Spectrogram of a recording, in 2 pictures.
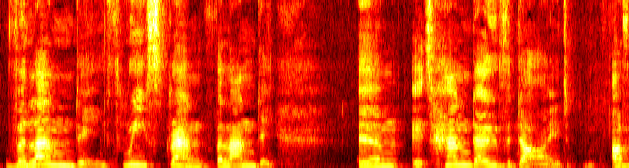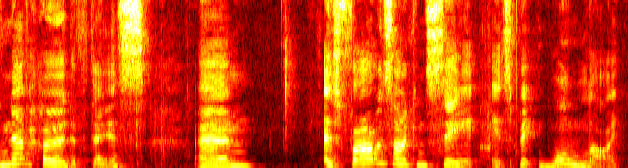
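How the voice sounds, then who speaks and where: A middle-aged woman, chatting casually to camera in a hesitant, rambling way, recorded at arm's length in a living room. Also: fairly high pitch. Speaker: needlework vlogger. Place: small living room indoors.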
